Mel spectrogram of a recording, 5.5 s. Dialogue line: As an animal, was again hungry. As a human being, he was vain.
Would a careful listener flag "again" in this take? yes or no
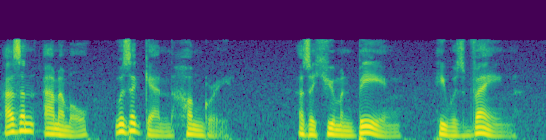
no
